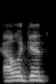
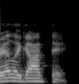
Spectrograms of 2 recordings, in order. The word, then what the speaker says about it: Elegante: I'm sorry for cursing, but dude, right off after the first couple of listens, I don't know how you pronounce it, elegant or elegante. Elegante. Well, I mean, it's Spanish, right?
